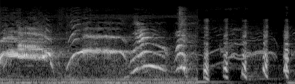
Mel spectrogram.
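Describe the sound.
A person reenacts the scream they let out while trying to save a drowning squirrel from an inflatable kiddie pool: a series of high, panicked screams, wavering and shrill, then several short, sharp yelps in quick succession, loud with no other talking.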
